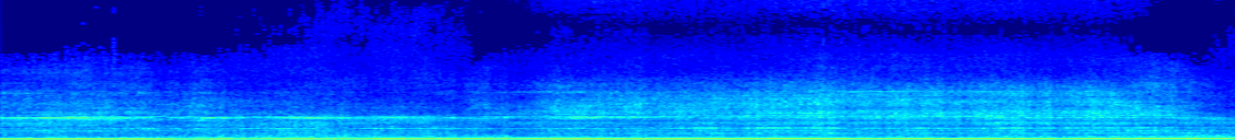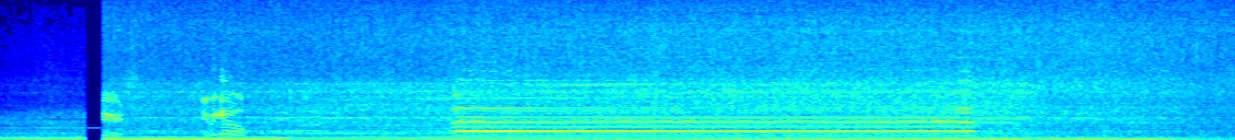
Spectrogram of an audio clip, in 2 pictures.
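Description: A small boat's motor runs with a steady hum, heard from aboard the moving boat. After a sudden cut about halfway through, the hum returns, and a higher steady whine joins it for several seconds near the end.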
